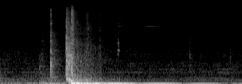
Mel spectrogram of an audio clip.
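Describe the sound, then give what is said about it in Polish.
A balcony door, closed as a test of very low-frequency sound, slides and shuts with one heavy, booming thud, deep bass swelling and lingering, preceded by a brief scrape and followed by a low rumbling tail; no voices. “W momencie, kiedy zamykam balkon, no właśnie jest taki, taki bas duży.”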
